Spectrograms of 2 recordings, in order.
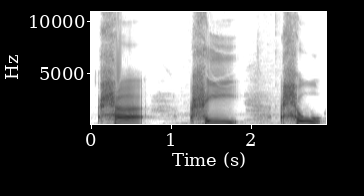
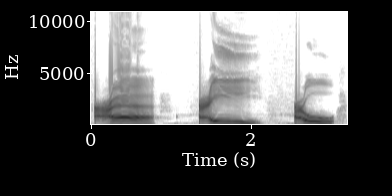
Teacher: Bedanya kalau ha kecil dia keluar nafas, kalau ain dia tanpa nafas. Kalau ha kecil nama sifatnya hams, kalau ain nama sifatnya adalah jahr.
